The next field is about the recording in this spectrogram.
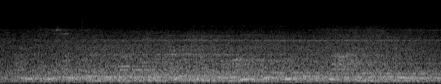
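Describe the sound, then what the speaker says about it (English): A metro train rumbles steadily close by, a continuous low roar of wheels on rails with faint squeals, heard from platform 13 as it pulls in. "Waiting on platform 13 for my metro train down to Frankston."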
